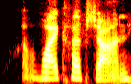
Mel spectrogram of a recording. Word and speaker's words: Wyclef Jean: There's a reason why he got the Nobel Peace Prize for his work as a charity, But Wyclef, how do you spell it? Wyclef Jean? Wyclef Jean? – Wyclef Jean. He was a member of the Fugees. – Yeah. I just didn't know how to pronounce his name.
